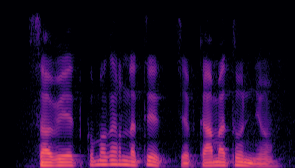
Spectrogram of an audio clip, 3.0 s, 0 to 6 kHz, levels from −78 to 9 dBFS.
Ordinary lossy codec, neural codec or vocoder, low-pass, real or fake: none; none; 5.4 kHz; real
